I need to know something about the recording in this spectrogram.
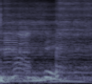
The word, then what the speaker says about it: Humpty: My name is Humpty, pronounced with an umpty.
